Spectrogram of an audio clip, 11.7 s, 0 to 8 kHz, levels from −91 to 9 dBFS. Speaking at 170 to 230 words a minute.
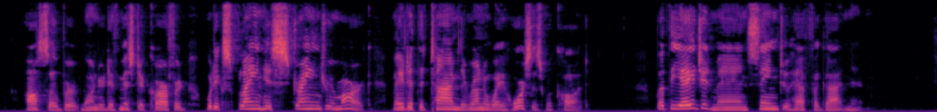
No: average, 150 wpm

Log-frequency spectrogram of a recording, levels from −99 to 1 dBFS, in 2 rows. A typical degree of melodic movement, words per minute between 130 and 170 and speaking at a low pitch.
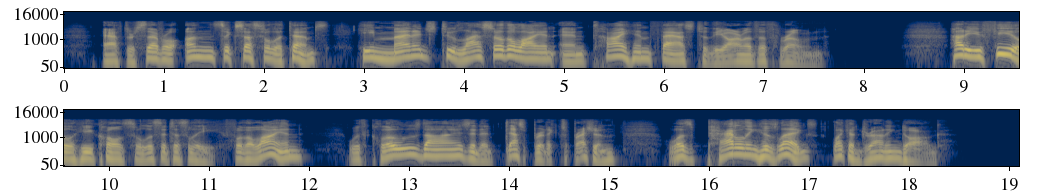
No: wide, 6.7 semitones; average, 140 wpm; low, 120 Hz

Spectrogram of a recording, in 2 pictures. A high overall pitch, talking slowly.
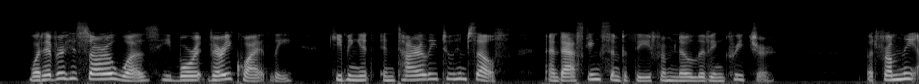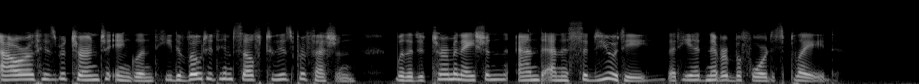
No: high, 205 Hz; average, 165 wpm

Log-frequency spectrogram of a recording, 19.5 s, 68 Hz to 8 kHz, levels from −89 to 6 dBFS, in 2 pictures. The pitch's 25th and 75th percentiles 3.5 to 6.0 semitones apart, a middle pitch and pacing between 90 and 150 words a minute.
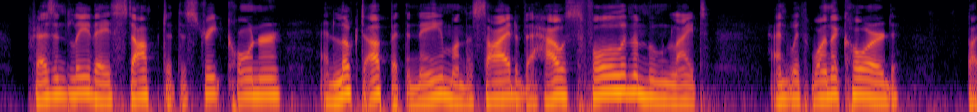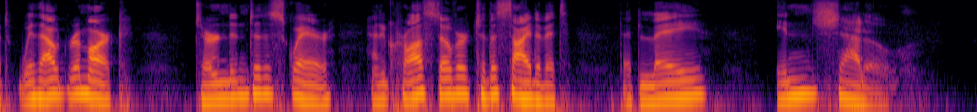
No: average, 3.8 semitones; low, 130 Hz; average, 140 wpm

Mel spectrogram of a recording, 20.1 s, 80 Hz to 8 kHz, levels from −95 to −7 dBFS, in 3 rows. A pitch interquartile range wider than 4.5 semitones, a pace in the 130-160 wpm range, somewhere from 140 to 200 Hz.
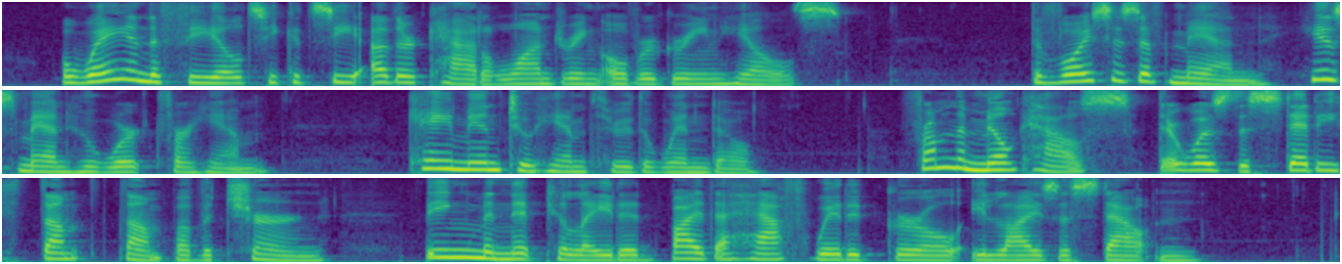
Yes: average, 5.1 semitones; average, 150 wpm; medium, 185 Hz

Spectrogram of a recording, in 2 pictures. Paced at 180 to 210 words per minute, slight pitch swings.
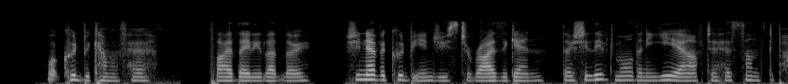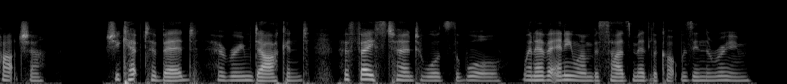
Yes: average, 185 wpm; narrow, 2.1 semitones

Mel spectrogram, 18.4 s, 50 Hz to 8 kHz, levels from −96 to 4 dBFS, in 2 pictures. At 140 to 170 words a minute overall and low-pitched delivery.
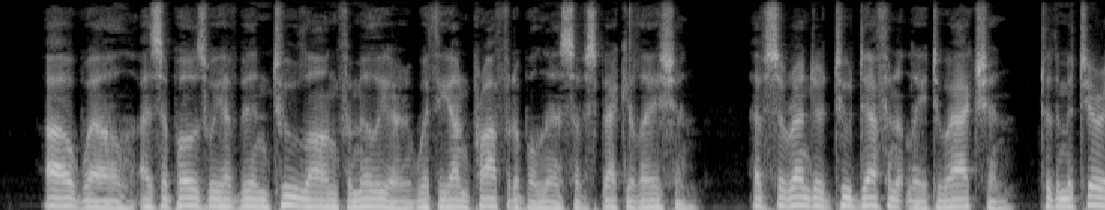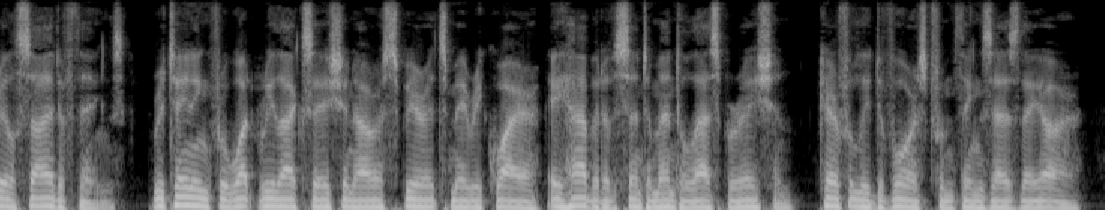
Yes: average, 150 wpm; low, 100 Hz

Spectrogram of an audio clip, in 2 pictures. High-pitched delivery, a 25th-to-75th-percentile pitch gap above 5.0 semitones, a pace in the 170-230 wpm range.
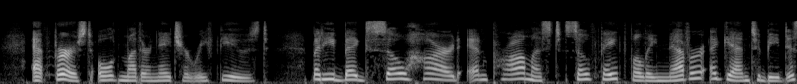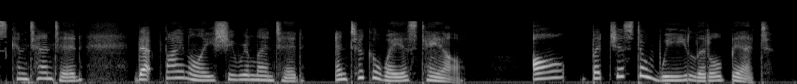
No: high, 205 Hz; wide, 5.6 semitones; slow, 135 wpm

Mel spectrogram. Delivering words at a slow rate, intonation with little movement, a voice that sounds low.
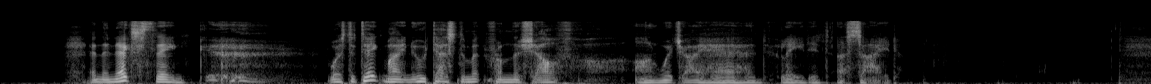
No: slow, 105 wpm; wide, 5.6 semitones; low, 105 Hz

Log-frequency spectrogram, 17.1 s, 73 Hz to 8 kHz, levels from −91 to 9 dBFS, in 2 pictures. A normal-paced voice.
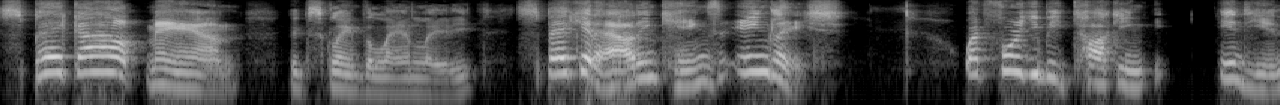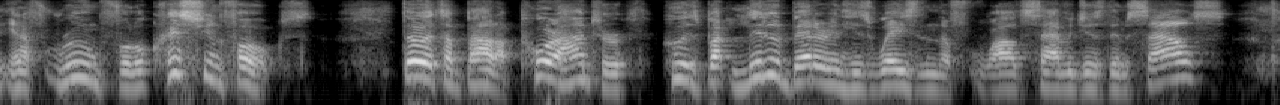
Yes: average, 165 wpm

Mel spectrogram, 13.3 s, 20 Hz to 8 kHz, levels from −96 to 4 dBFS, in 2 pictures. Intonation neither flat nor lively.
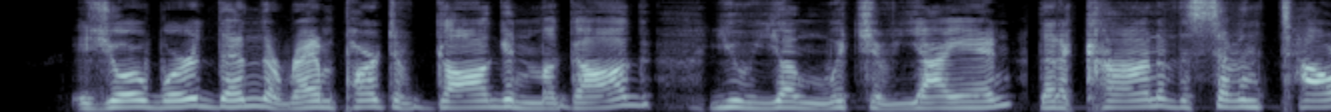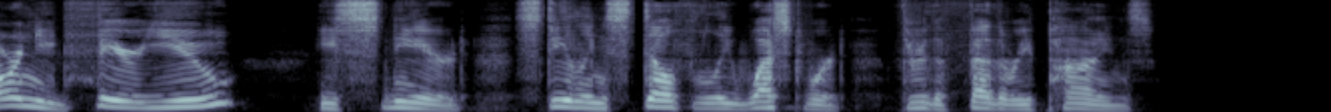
Yes: average, 3.7 semitones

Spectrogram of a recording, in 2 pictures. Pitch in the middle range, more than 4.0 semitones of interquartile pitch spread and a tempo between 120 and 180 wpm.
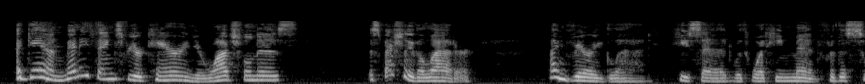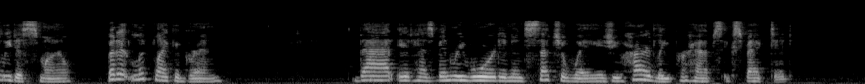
Yes: medium, 170 Hz; wide, 5.4 semitones; average, 160 wpm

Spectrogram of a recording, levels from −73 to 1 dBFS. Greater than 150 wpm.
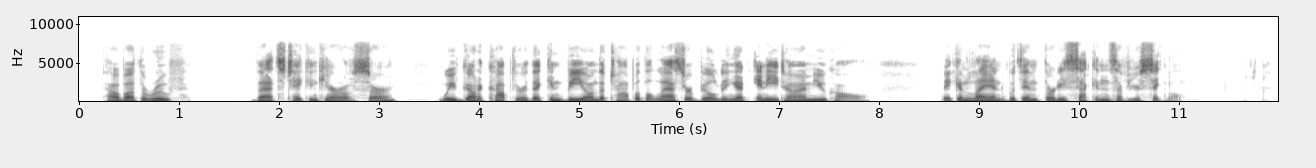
Yes: average, 180 wpm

